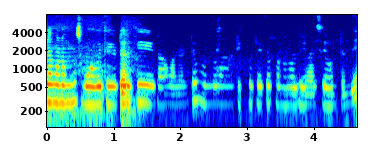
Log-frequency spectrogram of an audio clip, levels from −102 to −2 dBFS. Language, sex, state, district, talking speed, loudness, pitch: Telugu, female, Telangana, Nalgonda, 140 wpm, -30 LUFS, 270 Hz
